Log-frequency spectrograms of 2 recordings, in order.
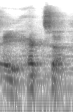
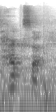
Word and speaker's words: Hexe: if you want to pronounce it, you would pronounce it in a h e k- sa hexa, which is a German word for witch. That's what the German word for witch is, is hexa.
